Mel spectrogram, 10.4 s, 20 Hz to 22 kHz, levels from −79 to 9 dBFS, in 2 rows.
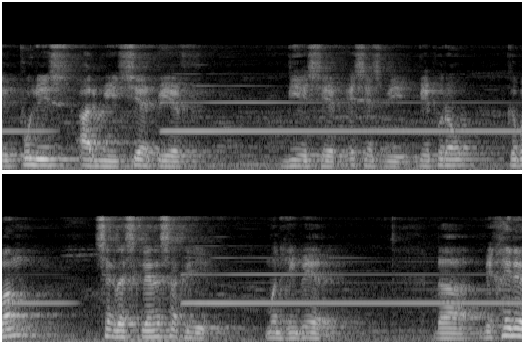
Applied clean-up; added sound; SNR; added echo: none; Wind instrument, woodwind instrument; 10 dB; reverberation time 1.2 s.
